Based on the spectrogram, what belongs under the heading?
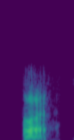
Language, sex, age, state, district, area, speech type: Manipuri, male, 30-45, Manipur, Kangpokpi, urban, conversation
